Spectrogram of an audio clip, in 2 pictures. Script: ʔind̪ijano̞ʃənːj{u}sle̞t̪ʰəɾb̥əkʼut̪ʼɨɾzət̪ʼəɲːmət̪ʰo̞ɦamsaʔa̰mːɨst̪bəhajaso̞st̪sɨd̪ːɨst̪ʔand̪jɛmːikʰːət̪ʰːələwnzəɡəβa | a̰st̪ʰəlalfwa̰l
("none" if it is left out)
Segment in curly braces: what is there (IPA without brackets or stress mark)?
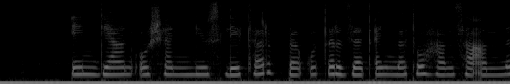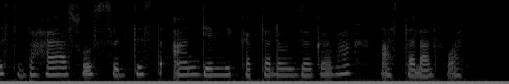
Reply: u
